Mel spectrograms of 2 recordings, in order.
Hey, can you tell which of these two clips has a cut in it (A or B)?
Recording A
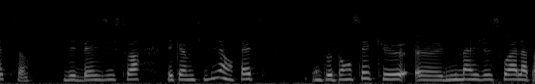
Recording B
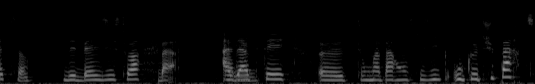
B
